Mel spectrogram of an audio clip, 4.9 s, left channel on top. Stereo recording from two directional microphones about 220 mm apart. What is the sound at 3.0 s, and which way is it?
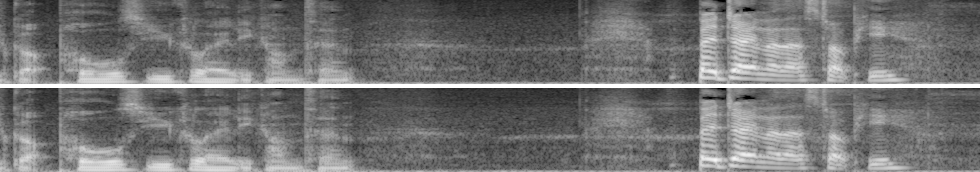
Speech, 40° left (ahead or behind).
